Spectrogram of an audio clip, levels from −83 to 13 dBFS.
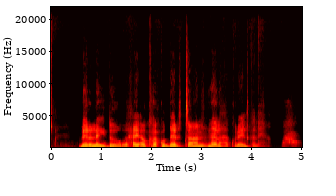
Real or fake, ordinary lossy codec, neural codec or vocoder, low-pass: fake; none; codec, 44.1 kHz, 2.6 kbps, DAC; none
